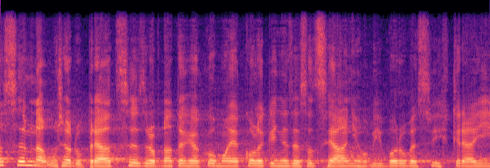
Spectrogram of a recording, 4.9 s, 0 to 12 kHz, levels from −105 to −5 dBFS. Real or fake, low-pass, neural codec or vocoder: fake; 10.8 kHz; vocoder, 24 kHz, 100 mel bands, Vocos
